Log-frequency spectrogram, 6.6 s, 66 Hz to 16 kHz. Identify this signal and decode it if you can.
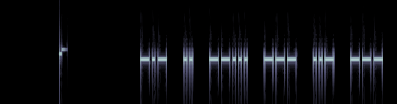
Morse code, heard as a keyed tone, about 25 wpm, spaced as for 18 wpm, 700 Hz. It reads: KI7OUO
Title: USA Call Signs - 2x Character Spacing - 25wpm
